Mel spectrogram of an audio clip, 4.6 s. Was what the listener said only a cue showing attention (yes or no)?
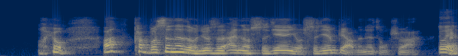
no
